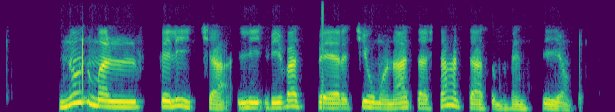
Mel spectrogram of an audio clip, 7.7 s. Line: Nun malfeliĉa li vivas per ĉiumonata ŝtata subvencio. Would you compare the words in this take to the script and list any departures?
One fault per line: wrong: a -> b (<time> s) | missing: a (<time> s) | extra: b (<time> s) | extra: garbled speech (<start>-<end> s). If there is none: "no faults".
no faults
